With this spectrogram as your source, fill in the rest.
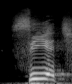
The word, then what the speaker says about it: christen: of till for example c-h-r-i-s-t-e-n we say for the baptism christening of the baby we say christian christianity no it is wrong it is christen the t is silent the t is silent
